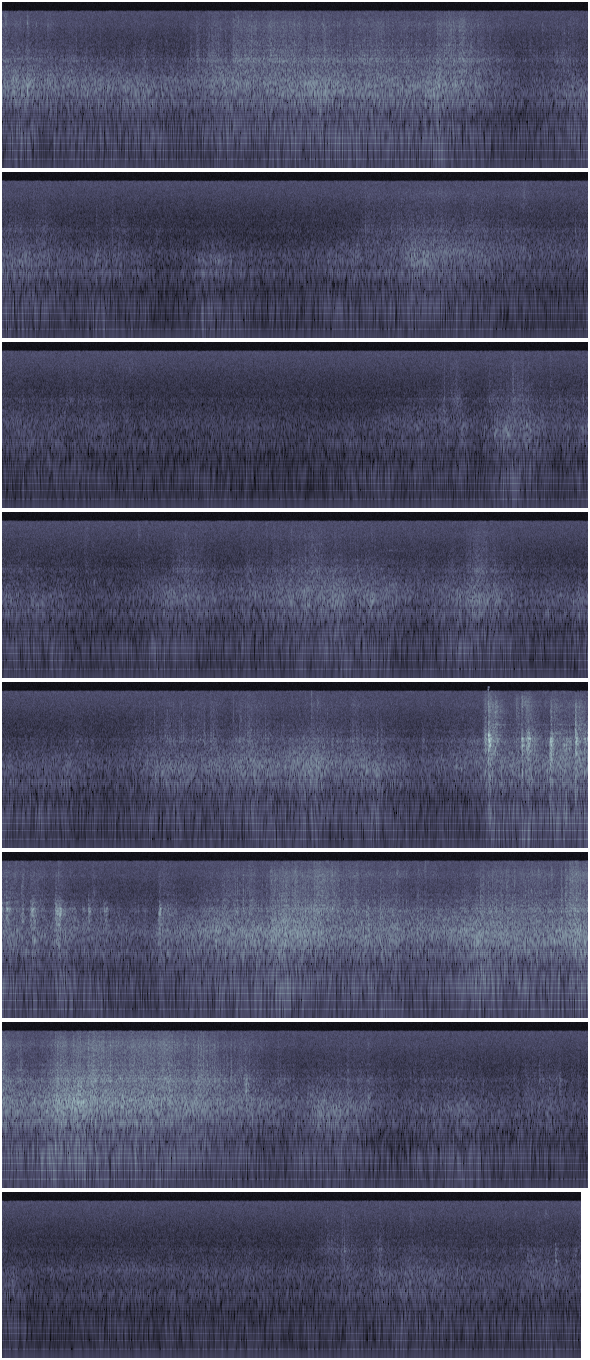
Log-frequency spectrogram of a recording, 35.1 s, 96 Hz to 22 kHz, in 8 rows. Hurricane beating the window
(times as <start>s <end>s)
14.3s 30.9s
